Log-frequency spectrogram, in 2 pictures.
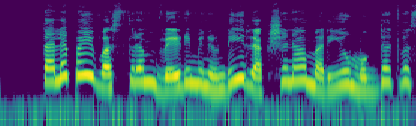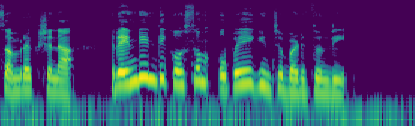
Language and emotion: Telugu, neutral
